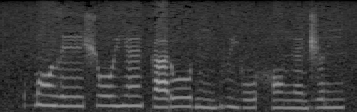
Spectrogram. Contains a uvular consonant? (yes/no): no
